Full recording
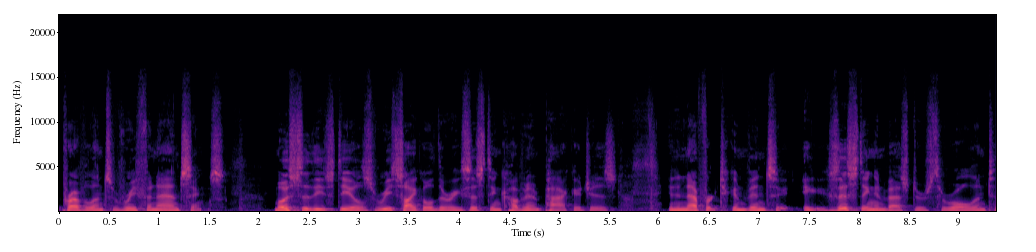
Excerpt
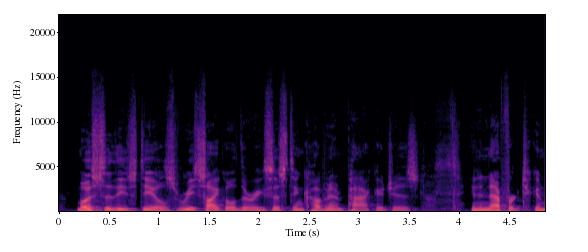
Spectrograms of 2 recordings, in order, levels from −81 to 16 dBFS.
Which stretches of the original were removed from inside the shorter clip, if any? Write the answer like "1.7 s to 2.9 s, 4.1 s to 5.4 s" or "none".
none

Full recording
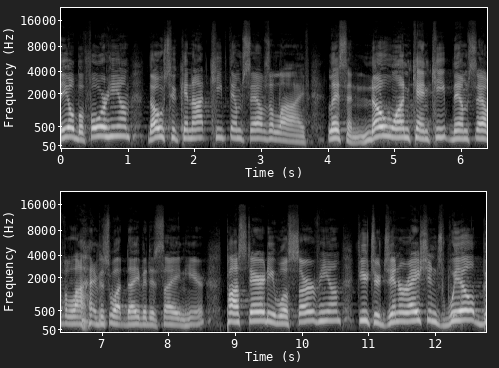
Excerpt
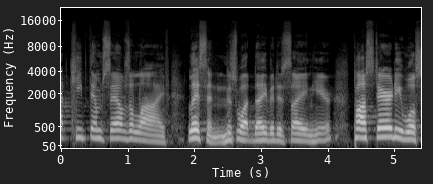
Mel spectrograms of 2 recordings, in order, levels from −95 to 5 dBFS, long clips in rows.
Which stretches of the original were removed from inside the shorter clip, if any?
4.6 s to 6.9 s

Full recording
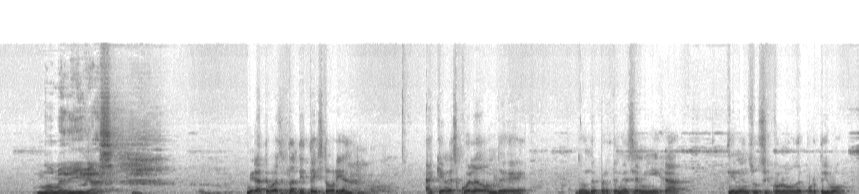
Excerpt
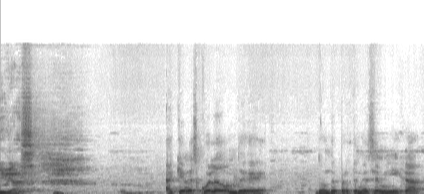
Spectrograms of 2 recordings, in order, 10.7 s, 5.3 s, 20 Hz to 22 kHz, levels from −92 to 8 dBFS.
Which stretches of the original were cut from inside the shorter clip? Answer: 3.0 s to 5.3 s

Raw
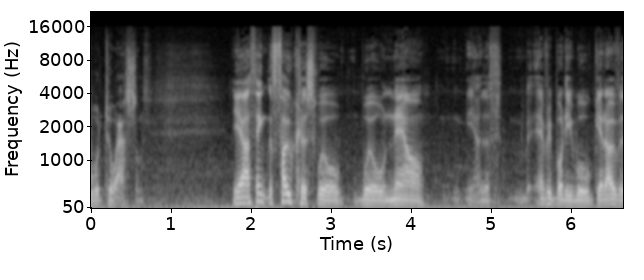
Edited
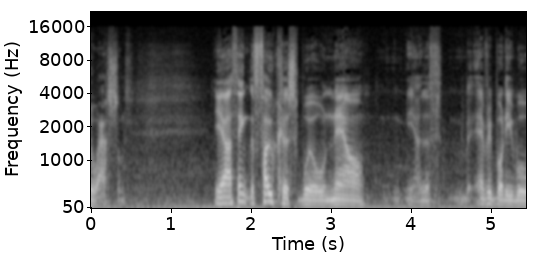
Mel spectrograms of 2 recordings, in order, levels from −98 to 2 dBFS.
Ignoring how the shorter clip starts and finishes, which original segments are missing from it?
2.8 s to 3.3 s

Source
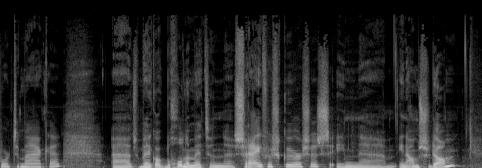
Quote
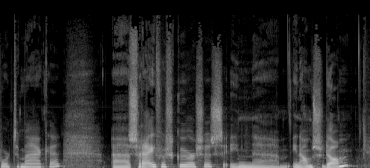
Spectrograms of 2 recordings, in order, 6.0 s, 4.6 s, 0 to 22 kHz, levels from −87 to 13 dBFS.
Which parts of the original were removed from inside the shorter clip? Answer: 1.6 s to 2.9 s

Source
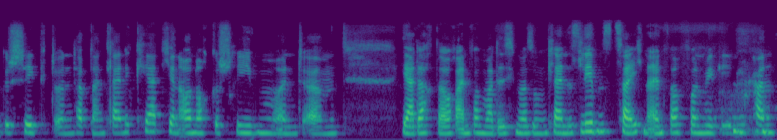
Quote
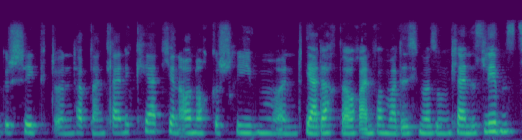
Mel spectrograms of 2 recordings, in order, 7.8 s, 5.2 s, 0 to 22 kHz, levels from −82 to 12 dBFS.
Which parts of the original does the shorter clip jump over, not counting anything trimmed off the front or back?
3.0 s to 4.0 s

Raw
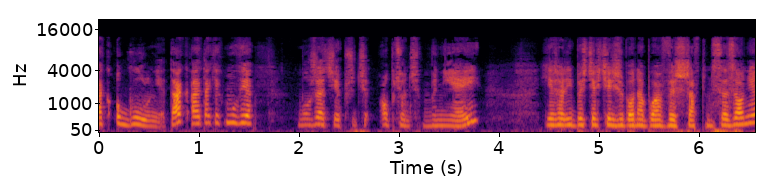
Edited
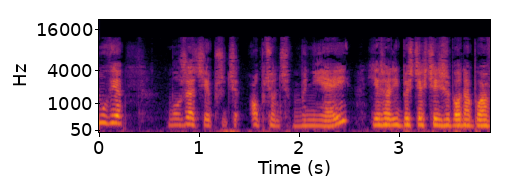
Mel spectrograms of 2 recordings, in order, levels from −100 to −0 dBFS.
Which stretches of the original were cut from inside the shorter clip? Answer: 3.9 s to 4.4 s

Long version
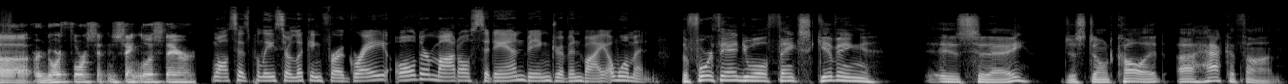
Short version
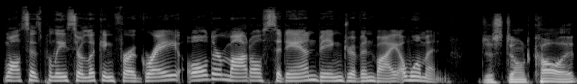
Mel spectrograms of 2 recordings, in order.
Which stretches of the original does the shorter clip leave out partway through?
6.8 s to 10.5 s

